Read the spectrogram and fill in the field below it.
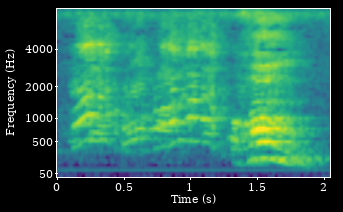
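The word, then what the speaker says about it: home: ও এম ইচ ও এমই এর জন্য কি উচ্চারণ হবে হম আচ্ছা তাহলে দেখো ও এমই এটা আমার ওয়ার্ড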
